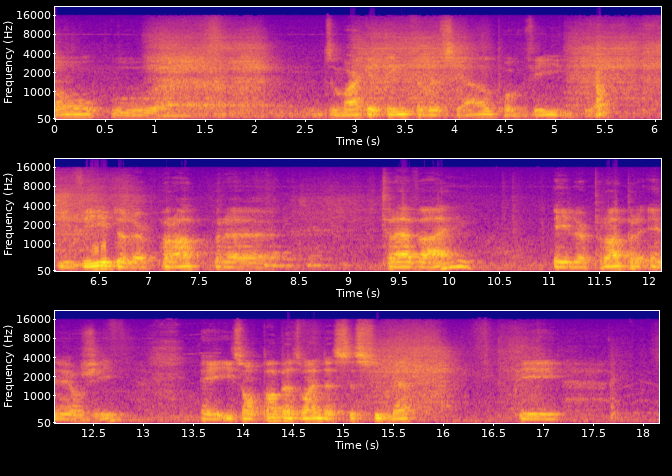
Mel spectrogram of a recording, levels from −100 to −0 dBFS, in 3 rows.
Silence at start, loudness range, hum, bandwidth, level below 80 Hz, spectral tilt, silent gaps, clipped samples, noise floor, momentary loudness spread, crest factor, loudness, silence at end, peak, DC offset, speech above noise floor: 0 s; 3 LU; none; 16 kHz; -50 dBFS; -5 dB/octave; none; 0.3%; -34 dBFS; 20 LU; 14 dB; -14 LUFS; 0 s; 0 dBFS; under 0.1%; 22 dB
